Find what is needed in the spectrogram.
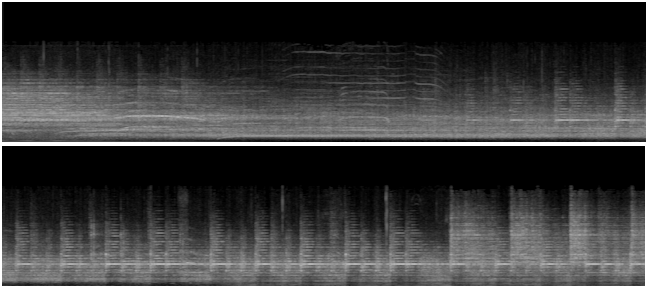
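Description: Live rock band recorded from the audience in an arena. A held chord dies away in the first few seconds, leaving crowd screams and whoops over a thin sustained sound. The music then builds back up with a quickening beat and a low part returning toward the end.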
